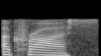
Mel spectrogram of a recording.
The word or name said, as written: across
